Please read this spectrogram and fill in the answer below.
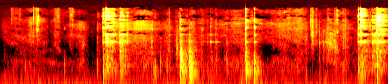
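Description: A person crunching and chewing french fries, in four short loud bursts of crunching.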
